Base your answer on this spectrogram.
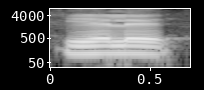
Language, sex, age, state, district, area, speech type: Tamil, male, 18-30, Tamil Nadu, Kallakurichi, urban, read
